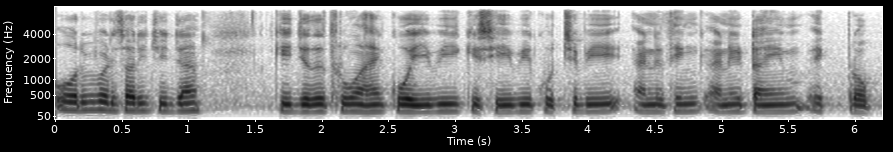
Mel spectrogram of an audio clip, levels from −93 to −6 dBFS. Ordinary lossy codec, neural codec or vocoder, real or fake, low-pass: none; none; real; 7.2 kHz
